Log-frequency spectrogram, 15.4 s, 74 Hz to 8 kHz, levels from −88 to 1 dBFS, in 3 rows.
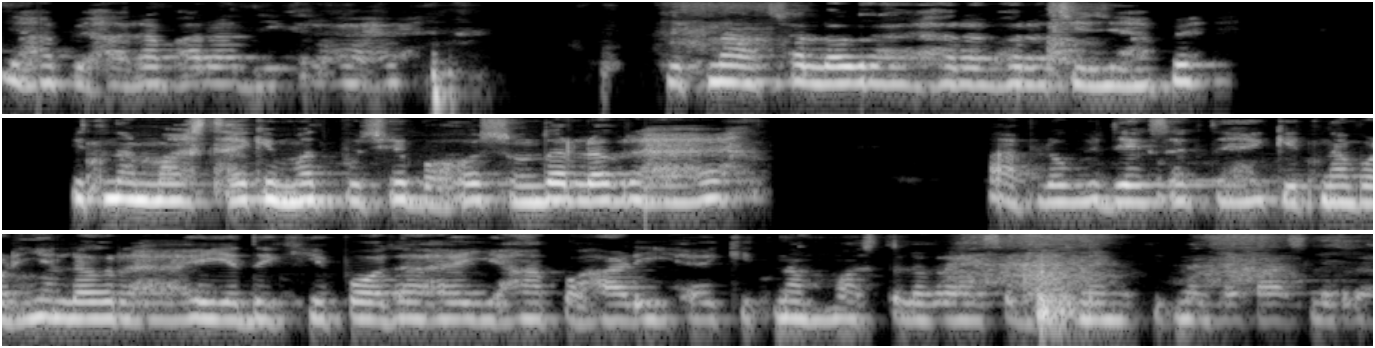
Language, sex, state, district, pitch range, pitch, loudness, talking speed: Hindi, female, Jharkhand, Sahebganj, 230-270 Hz, 250 Hz, -20 LUFS, 230 wpm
